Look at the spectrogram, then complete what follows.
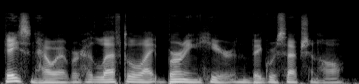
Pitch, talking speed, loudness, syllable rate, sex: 100 Hz, 215 wpm, -21 LUFS, 5.9 syllables/s, male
